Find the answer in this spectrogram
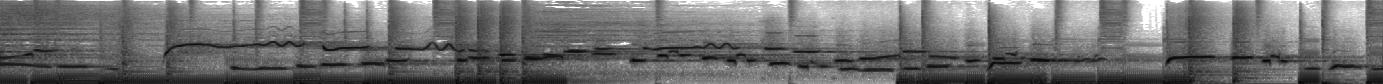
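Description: A person whistling a melody with warbling ornaments over a backing band of bass, guitar and drums. The bass drops out for a couple of seconds midway, leaving the whistling nearly alone, then comes back in.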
